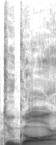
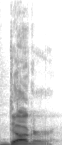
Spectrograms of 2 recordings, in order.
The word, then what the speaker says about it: Duggar: how to pronounce this it's not dugar i knew i pronounced that wrong the other day in my video is it i think it's duggar stephen duggar i'm sorry i'm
